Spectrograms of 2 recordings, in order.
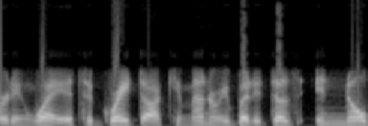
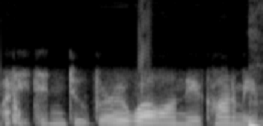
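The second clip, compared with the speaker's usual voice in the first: whispered aside. Retelling how he heard this footnote about the president, in a whispered aside. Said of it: "in kind of a whisper".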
